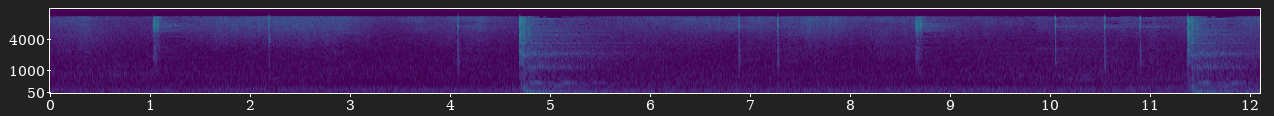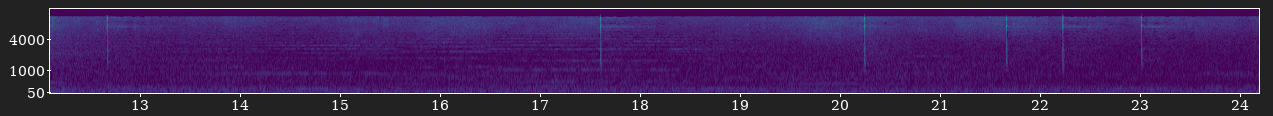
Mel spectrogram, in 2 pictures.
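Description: Soft clicks tick repeatedly.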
